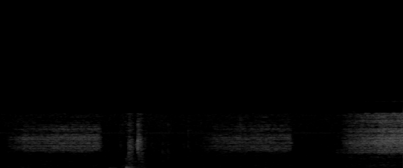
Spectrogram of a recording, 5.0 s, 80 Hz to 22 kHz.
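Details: Barn owls at night at 01:26 on 3 July 2023, giving long rasping hisses lasting one to two seconds, broken by a brief sharp click, then another drawn-out hiss swelling louder at the end.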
